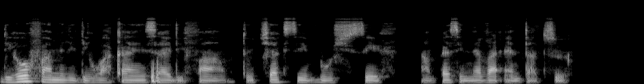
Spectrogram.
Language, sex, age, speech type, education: Nigerian Pidgin, male, 15-29, spontaneous, tertiary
